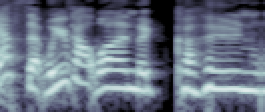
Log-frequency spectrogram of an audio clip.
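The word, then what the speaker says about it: Colquhoun: My family, I'm a Cahoon. Is how you pronounce it. – Nice. – C-O-L-Q-U.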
